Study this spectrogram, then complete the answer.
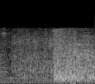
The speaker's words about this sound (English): There was a sudden blast of fire from the rocks, and Mitch Williams toppled dead from the box. And then another blast. It sounded like a shotgun.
